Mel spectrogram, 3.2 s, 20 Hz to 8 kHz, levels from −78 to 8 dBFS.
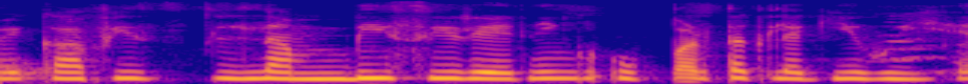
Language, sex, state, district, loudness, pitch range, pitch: Hindi, female, Haryana, Charkhi Dadri, -13 LUFS, 220-235 Hz, 230 Hz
